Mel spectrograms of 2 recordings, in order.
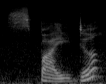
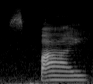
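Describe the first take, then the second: First: Said in the usual way. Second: "spider" cut in two, SPI, pause, DER; split into syllables. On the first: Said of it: "you can cut up into two syllables". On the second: Shown as a demonstration. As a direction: say "spider" slowly, one syllable at a time. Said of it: "cut up into two syllables".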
